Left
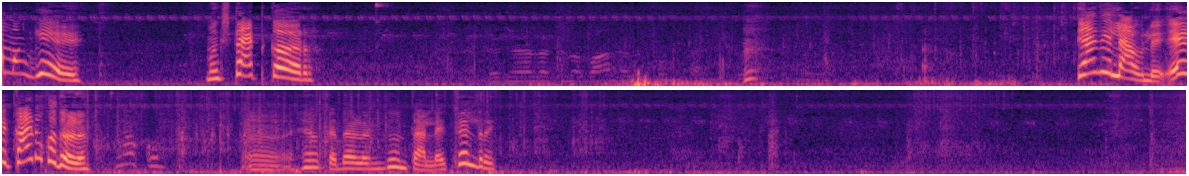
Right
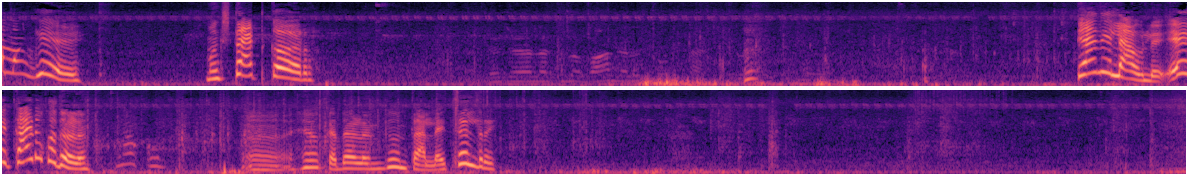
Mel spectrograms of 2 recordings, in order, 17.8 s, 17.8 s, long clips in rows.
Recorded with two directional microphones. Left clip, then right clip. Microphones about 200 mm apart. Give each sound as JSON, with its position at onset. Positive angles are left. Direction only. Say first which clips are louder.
{"t": 0.0, "sound": "a sound", "louder": "left 1 dB", "side_deg": 5}
{"t": 1.5, "sound": "speech", "louder": "even", "side_deg": 0}
{"t": 5.6, "sound": "dog", "louder": "left 1 dB", "side_deg": 5}
{"t": 8.0, "sound": "speech", "louder": "right 1 dB", "side_deg": 5}
{"t": 9.6, "sound": "clip-clop", "louder": "left 1 dB", "side_deg": 40}
{"t": 10.7, "sound": "speech", "louder": "right 2 dB", "side_deg": -5}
